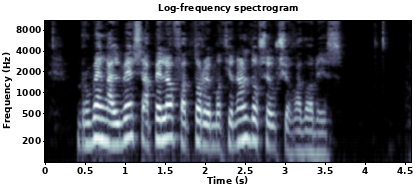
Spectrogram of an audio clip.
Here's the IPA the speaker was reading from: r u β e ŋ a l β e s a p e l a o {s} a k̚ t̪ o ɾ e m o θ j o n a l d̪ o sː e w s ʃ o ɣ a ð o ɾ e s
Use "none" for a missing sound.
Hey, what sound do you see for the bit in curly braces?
f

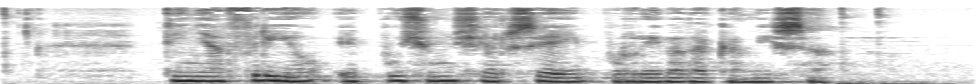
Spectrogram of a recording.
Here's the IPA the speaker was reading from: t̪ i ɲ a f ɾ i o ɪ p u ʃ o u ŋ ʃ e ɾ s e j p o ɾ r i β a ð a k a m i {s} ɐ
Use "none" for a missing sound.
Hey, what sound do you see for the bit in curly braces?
s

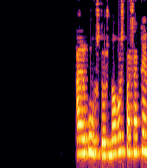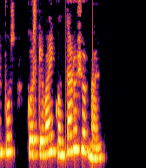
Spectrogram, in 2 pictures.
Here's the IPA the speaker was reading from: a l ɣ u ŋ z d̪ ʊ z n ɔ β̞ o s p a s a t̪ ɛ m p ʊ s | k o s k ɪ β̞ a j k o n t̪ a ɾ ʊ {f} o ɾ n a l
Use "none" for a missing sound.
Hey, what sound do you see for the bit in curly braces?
ʃ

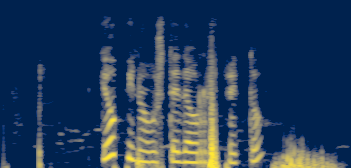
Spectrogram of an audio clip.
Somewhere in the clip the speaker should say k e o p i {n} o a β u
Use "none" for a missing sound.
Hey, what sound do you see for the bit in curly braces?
n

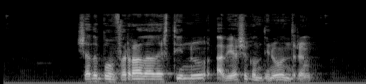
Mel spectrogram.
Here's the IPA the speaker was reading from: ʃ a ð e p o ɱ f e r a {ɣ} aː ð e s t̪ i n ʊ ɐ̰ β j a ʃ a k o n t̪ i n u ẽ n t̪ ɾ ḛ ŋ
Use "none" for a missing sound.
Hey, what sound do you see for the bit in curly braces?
ð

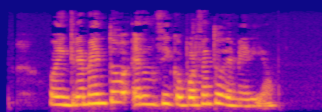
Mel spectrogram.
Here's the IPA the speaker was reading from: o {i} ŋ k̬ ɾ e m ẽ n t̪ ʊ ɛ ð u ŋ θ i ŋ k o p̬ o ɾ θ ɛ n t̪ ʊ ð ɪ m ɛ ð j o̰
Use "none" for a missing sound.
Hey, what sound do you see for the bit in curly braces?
i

